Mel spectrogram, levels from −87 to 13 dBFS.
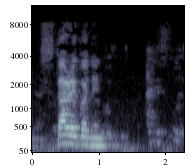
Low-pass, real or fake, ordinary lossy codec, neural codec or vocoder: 10.8 kHz; real; MP3, 32 kbps; none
